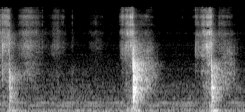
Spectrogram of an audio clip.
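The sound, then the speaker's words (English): Knife chopping peppers while cooking, beside a hot pan: three sharp, spaced chops, the middle one loudest, over a faint steady background hum. “It's just I'm a little distracted. You know, what with the cooking and all. I've got a sharp knife here and a hot pan,”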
